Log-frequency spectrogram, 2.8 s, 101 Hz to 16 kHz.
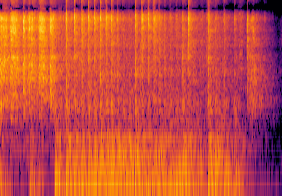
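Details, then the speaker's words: Yamaha 225DX three-wheeler on jump-pack power, after its factory carburetor was repaired and the float adjusted. It catches and runs roughly for about two seconds, then slows and dies; it won't stay running. "oh I think we lost our jump pack it's not wanting to stay"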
